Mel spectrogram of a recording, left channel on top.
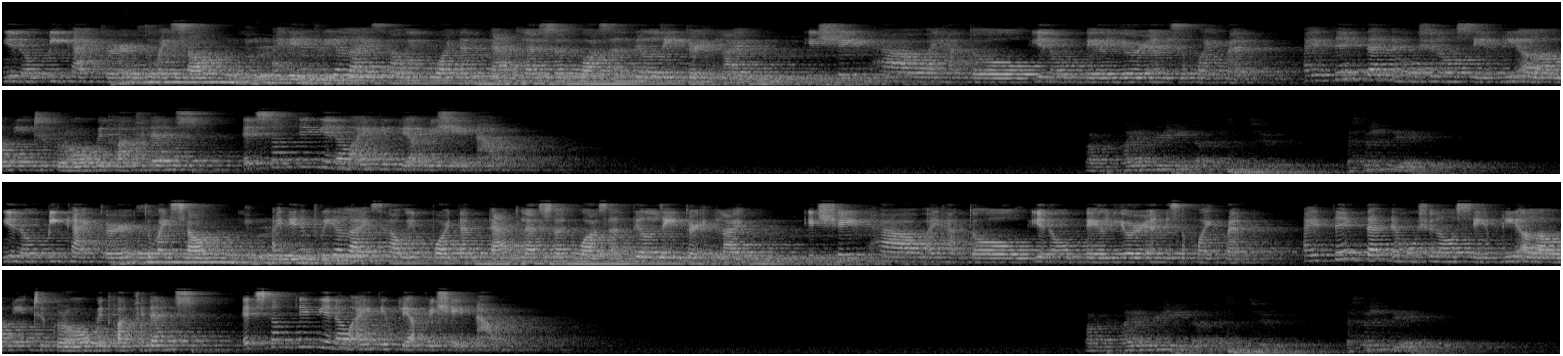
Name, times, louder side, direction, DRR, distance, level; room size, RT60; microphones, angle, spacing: voice 1, 0.0-2.0 2.4-7.4 8.0-12.4 13.0-17.5 18.0-20.7, right 3 dB, 35° right, 1 dB, 0.4 m, -28 dB
sound 1, 1.1-8.8, left 1 dB, 45° left, 0.4 m, -33 dB
voice 2, 26.4-28.3 29.0-29.8, right 1 dB, 50° right, -8 dB, 1.0 m, -40 dB
4.6 x 2.3 x 3.9 m, 2.5 s
head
